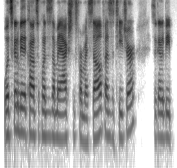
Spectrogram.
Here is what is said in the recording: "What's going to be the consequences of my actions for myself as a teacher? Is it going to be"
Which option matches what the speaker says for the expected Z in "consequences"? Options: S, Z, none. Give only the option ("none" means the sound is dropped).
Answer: Z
